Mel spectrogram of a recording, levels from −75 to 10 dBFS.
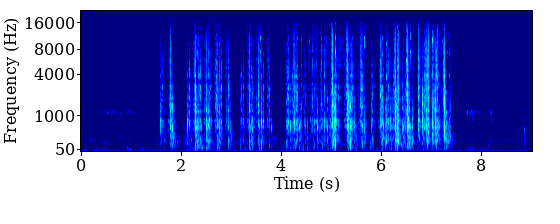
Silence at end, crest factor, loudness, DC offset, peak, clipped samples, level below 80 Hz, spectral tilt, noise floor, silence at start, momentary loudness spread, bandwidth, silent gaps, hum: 1.2 s; 26 dB; -39 LUFS; under 0.1%; -16 dBFS; under 0.1%; -70 dBFS; -1 dB/octave; -72 dBFS; 1.55 s; 11 LU; 17 kHz; none; none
